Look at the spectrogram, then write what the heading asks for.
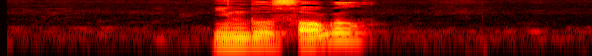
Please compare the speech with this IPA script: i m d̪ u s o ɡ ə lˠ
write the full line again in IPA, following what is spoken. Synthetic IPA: i n d̪ u s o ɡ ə lˠ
